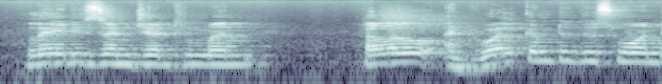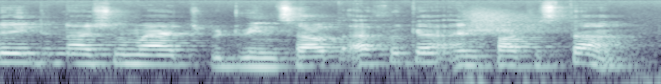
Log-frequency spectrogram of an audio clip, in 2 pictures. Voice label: english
